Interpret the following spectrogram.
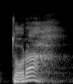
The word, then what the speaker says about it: Torah: Es la palabra hebrea Torah, con H al final y acento en la A. Torah.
